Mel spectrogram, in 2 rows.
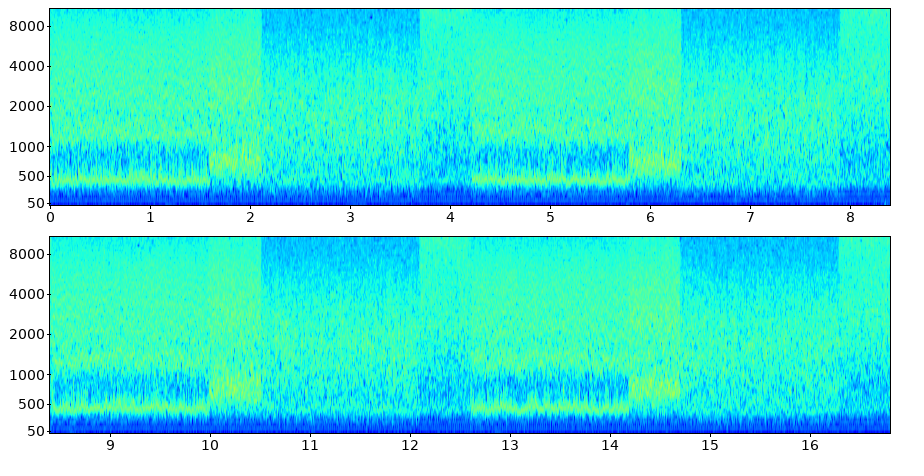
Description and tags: Rhythmic 001 noise
A slow rhythmic pattern made up of different noise sounds. From the Mute Synth 2, straight into the laptop mic input.
Mute-Synth-2, Mute-Synth-II, noise, rhythm, rhythmic, seamless-loop, slow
